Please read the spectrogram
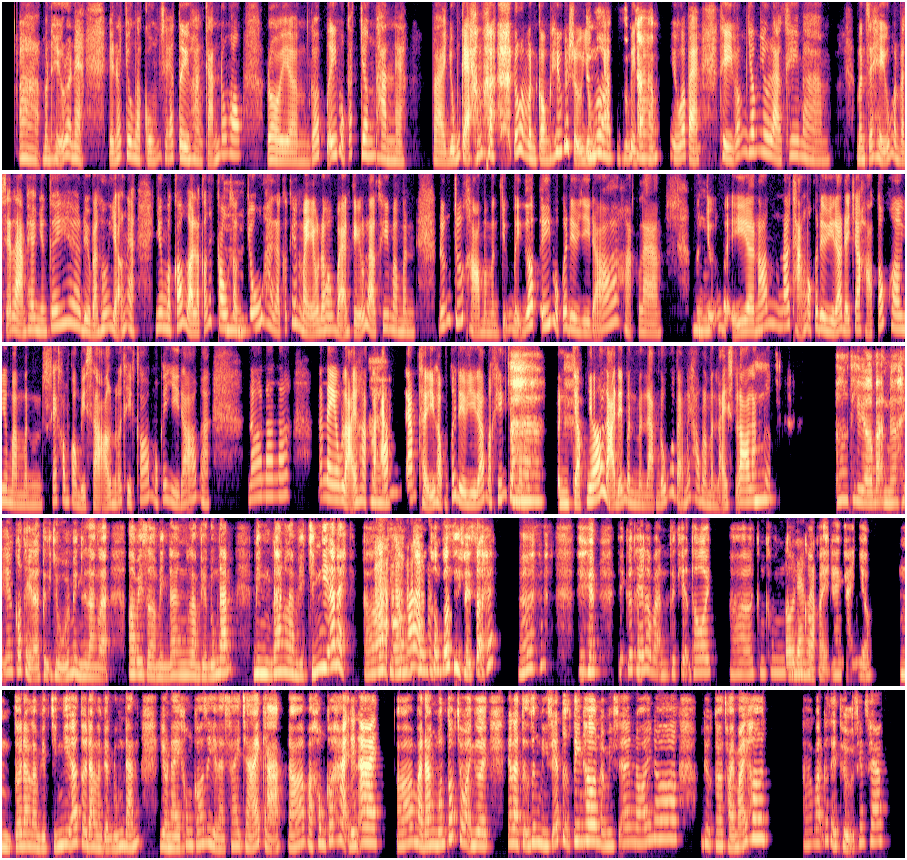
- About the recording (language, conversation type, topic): Vietnamese, advice, Bạn cảm thấy ngại bộc lộ cảm xúc trước đồng nghiệp hoặc bạn bè không?
- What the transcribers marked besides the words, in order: tapping; other background noise; laughing while speaking: "cảm ha"; unintelligible speech; chuckle; laughing while speaking: "À!"; chuckle; laughing while speaking: "Đấy. Thì"; unintelligible speech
